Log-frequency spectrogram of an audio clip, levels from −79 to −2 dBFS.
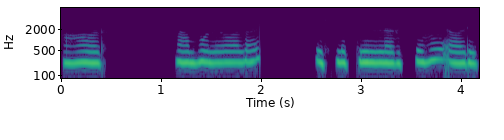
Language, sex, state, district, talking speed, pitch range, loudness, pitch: Hindi, female, Bihar, Gopalganj, 115 wpm, 225-240 Hz, -33 LUFS, 230 Hz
